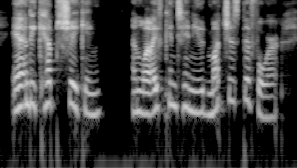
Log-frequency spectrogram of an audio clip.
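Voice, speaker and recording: In a very clean, silent-background recording with a dry, close sound and no echo, a woman with an unremarkable speaking voice talks at a fairly quick pace and medium pitch with ordinary pitch variation. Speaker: memoir author narrating her own book. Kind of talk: audiobook-style memoir narration.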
